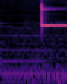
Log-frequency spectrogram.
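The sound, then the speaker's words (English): A phone chime for an incoming voice message sounds abruptly halfway through, a single bright electronic tone that rings on steadily over a faint low hum, fairly clear. “My phone chimed, indicating I had another voice message, but I didn't hear it ring at all.”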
